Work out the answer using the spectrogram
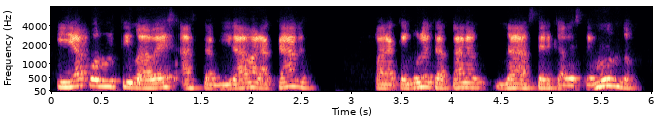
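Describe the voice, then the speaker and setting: His voice runs a little high, his speed is ordinary, and the audio has its upper frequencies cut off. The speaker is a Puerto Rican man leading a laid-back literature class, chatting through explanations, checking in rhetorically, and sharing personal anecdotes.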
